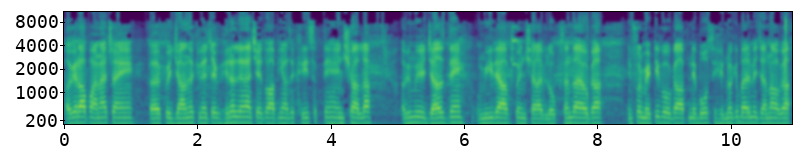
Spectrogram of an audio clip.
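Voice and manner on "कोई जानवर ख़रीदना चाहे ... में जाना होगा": normal talking voice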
